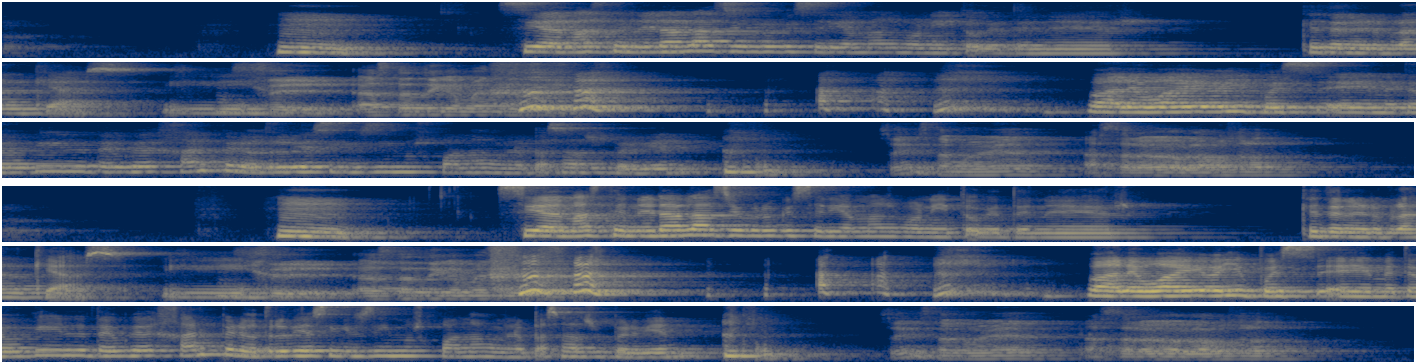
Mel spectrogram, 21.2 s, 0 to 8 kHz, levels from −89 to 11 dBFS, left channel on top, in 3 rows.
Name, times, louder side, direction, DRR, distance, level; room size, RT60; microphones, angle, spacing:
voice 1, 1.4-1.8 2.6-5.7 6.5-8.4 9.5-10.1 11.1-12.2 12.5-18.0, right 4 dB, 80° right, 8 dB, 0.8 m, -26 dB
voice 2, 8.1-9.9 18.5-20.5, equal, 30° left, -1 dB, 1.6 m, -36 dB
12.5 x 4.2 x 4.5 m, 1.0 s
head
